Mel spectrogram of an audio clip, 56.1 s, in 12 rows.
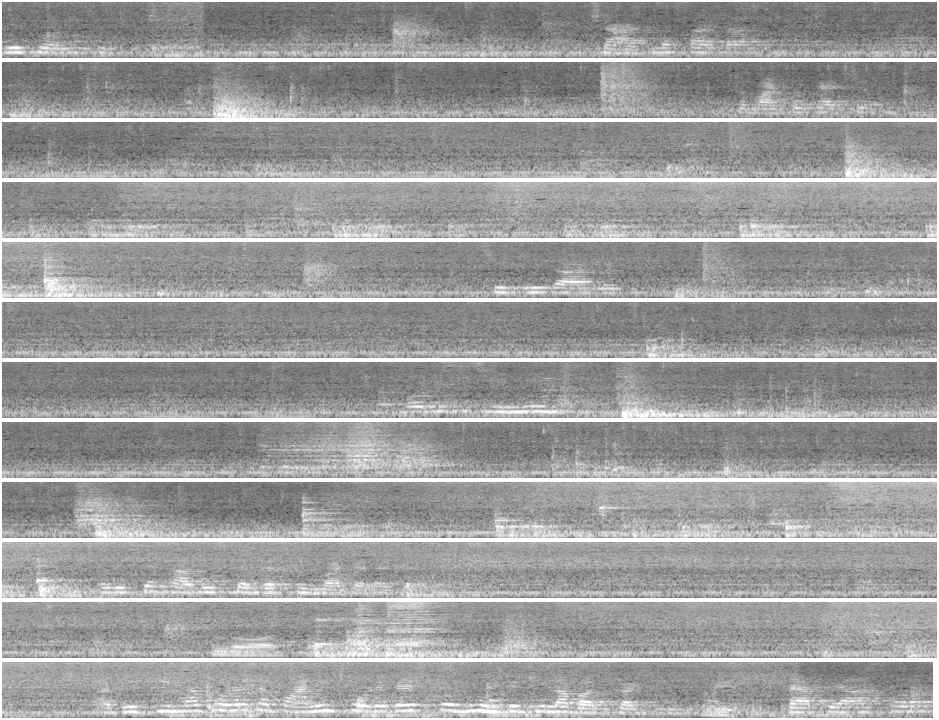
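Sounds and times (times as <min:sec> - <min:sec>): masala sizzling in a wok: 0:00.0 - 0:56.0
wooden spatula scraping pan: 0:34.0 - 0:34.9.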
